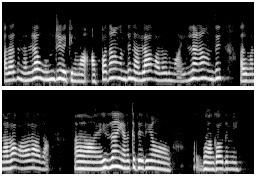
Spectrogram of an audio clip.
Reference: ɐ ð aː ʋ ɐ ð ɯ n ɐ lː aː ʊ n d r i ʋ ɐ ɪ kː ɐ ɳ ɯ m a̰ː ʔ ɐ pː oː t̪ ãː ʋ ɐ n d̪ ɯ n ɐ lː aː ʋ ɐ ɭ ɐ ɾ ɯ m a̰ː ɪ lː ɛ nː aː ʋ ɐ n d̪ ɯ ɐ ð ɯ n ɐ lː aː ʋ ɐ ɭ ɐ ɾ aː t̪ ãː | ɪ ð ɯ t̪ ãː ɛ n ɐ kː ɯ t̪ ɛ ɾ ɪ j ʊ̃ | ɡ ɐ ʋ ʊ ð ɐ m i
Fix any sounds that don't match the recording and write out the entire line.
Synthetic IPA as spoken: ɐ ð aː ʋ ɐ ð ɯ n ɐ lː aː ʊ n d r i ʋ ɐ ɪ kː ɐ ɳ ɯ m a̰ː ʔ ɐ pː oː t̪ ãː ʋ ɐ n d̪ ɯ n ɐ lː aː ʋ ɐ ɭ ɐ ɾ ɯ m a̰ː ɪ lː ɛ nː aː ʋ ɐ n d̪ ɯ ɐ ð ɯ n ɐ lː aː ʋ ɐ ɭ ɐ ɾ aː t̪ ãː | ɪ ð ɯ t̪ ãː ɛ n ɐ kː ɯ t̪ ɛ ɾ ɪ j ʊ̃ | ɡ ɐ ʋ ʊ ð ɐ m i

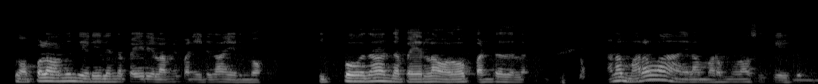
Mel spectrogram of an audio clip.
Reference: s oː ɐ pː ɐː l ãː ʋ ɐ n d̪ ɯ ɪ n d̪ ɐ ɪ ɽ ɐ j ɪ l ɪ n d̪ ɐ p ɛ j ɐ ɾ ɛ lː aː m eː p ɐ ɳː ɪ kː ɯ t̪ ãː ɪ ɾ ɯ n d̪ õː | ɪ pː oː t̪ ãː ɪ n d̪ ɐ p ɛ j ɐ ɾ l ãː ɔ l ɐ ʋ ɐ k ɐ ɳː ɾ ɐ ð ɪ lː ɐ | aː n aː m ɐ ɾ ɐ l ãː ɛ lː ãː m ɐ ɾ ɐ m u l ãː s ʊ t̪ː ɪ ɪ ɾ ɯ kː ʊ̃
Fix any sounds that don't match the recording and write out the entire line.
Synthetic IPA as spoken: s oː ɐ pː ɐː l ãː ʋ ɐ n d̪ ɯ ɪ n d̪ ɐ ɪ ɽ ɐ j ɪ l ɪ n d̪ ɐ p ɛ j ɐ ɾ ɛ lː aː m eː p ɐ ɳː ɪ ʈː ɯ t̪ ãː ɪ ɾ ɯ n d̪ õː | ɪ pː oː t̪ ãː ɪ n d̪ ɐ p ɛ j ɐ ɾ l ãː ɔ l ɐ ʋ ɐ p ɐ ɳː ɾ ɐ ð ɪ lː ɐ | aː n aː m ɐ ɾ ɐ l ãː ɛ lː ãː m ɐ ɾ ɐ m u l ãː s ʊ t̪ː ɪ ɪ ɾ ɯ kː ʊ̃

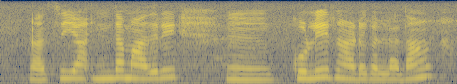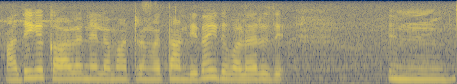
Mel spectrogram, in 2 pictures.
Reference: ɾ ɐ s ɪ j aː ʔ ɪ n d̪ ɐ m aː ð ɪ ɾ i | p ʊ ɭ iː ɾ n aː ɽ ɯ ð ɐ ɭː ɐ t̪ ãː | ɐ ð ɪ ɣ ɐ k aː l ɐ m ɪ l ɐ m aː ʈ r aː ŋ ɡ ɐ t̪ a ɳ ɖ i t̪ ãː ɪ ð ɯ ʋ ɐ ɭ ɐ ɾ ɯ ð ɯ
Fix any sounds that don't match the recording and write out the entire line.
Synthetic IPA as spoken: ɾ ɐ s ɪ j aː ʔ ɪ n d̪ ɐ m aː ð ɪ ɾ i | k ʊ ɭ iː ɾ n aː ɽ ɯ ɣ ɐ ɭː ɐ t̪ ãː | ɐ ð ɪ ɣ ɐ k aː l ɐ n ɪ l ɐ m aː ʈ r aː ŋ ɡ ɐ t̪ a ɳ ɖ i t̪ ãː ɪ ð ɯ ʋ ɐ ɭ ɐ ɾ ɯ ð ɯ

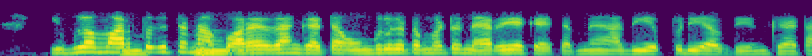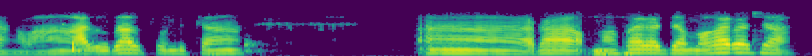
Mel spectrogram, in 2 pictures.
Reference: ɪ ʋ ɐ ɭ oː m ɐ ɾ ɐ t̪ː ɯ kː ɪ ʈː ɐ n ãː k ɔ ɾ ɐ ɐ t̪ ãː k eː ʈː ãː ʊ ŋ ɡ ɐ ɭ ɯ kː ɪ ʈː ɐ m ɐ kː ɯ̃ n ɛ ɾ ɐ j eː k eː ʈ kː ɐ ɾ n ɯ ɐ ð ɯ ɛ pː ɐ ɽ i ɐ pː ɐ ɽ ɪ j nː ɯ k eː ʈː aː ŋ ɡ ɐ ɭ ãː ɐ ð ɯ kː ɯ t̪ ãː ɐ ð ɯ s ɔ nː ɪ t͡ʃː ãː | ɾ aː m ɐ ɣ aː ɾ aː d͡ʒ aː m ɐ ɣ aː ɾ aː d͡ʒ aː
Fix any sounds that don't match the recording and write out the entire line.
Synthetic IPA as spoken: ɪ ʋ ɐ ɭ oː m ɐ ɾ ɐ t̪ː ɯ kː ɪ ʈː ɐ n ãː k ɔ ɾ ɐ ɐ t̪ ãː k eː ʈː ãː ʊ ŋ ɡ ɐ ɭ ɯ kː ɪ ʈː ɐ m ɐ ʈː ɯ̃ n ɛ ɾ ɐ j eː k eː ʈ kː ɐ ɾ n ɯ ɐ ð ɯ ɛ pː ɐ ɽ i ɐ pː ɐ ɽ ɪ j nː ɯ k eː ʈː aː ŋ ɡ ɐ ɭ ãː ɐ ð ɯ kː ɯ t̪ ãː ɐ ð ɯ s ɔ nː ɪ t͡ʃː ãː | ɾ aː m ɐ ɣ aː ɾ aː d͡ʒ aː m ɐ ɣ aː ɾ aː d͡ʒ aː

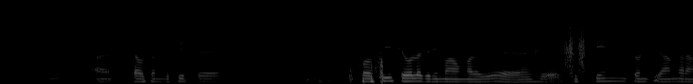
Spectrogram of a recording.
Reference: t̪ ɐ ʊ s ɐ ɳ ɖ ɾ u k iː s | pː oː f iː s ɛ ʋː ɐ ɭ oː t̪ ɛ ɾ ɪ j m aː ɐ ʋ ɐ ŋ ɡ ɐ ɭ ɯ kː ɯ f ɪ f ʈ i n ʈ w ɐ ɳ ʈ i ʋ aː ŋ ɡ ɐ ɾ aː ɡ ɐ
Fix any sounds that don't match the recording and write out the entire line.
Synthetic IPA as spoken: t̪ ɐ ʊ s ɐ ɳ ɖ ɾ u p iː s | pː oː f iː s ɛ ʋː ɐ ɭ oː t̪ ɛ ɾ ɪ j m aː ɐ ʋ ɐ ŋ ɡ ɐ ɭ ɯ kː ɯ f ɪ f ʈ i n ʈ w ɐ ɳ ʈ i ʋ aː ŋ ɡ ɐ ɾ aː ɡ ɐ

